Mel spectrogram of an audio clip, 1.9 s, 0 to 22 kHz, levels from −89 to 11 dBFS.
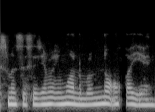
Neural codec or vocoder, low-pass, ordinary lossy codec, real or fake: none; 7.2 kHz; Opus, 24 kbps; real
